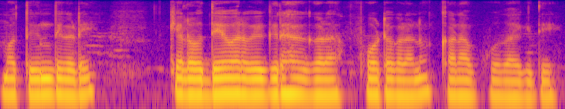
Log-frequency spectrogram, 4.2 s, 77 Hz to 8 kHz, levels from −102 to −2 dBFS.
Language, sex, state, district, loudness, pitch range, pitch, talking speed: Kannada, male, Karnataka, Koppal, -16 LUFS, 135-140 Hz, 140 Hz, 115 wpm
